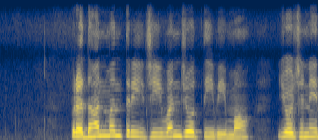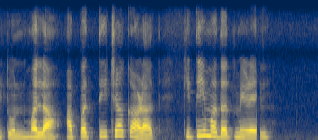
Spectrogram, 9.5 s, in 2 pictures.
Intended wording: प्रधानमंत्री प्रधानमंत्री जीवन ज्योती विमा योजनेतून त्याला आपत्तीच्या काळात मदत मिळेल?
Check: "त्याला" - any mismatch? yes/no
yes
